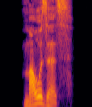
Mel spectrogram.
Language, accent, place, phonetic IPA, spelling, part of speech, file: German, Germany, Berlin, [ˈmaʊ̯sɪz], Mouses, noun, De-Mouses.ogg
- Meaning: plural of Mouse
